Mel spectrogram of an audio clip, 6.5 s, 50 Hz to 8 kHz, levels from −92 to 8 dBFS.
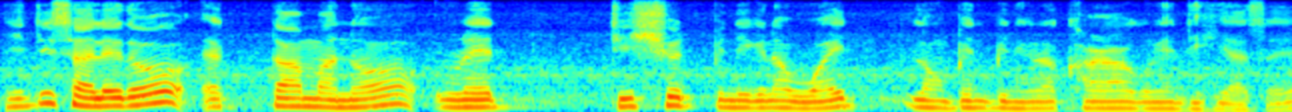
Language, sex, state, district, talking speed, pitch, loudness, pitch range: Nagamese, male, Nagaland, Dimapur, 150 wpm, 145 Hz, -17 LUFS, 130-165 Hz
